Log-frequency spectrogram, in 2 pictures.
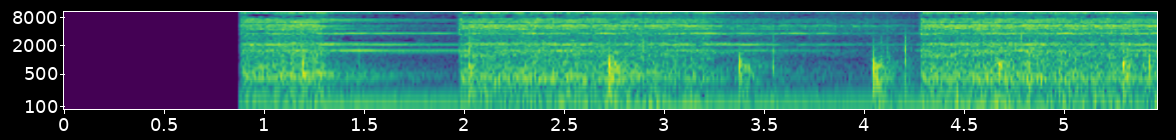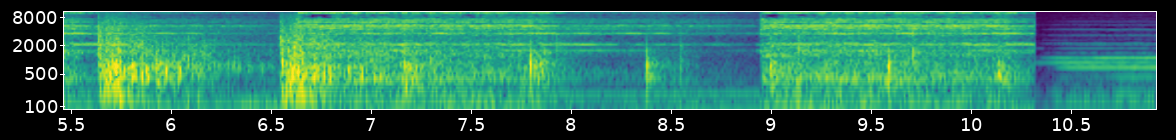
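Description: A bright, bell-like ringing sound effect, heard five times starting about a second in, roughly two seconds apart. Each ring starts sharply and dies away.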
